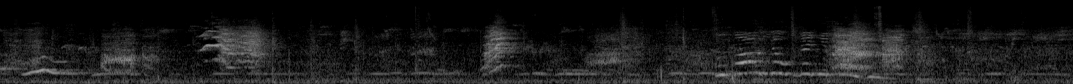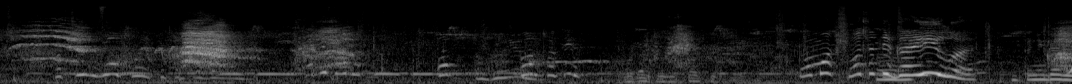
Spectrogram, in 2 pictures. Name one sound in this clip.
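Birds chirp and squawk nearby.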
